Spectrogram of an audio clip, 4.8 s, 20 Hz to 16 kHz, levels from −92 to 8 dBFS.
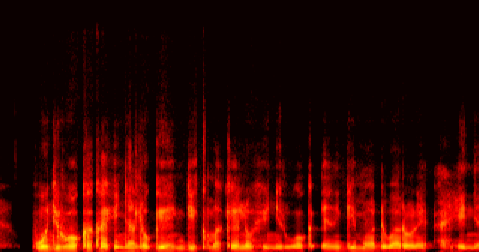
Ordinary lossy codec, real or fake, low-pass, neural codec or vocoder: none; fake; 14.4 kHz; autoencoder, 48 kHz, 128 numbers a frame, DAC-VAE, trained on Japanese speech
